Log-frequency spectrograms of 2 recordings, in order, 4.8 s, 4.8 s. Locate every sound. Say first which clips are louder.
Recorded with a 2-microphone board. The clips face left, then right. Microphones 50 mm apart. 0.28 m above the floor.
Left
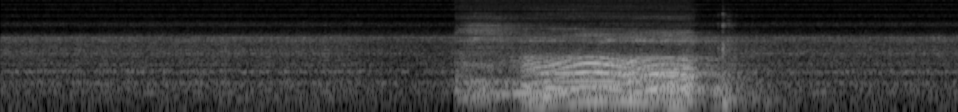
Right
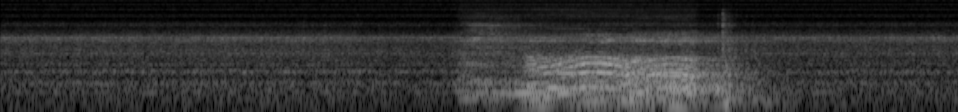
2.3 s a gasp: left 5 dB; 75° left (ahead or behind), 3.5 m
3.6 s a microwave: left 1 dB; 40° left (ahead or behind), 3.5 m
